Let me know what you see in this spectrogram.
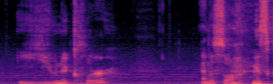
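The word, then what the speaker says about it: UNICLR: Under Night in Birth, Executable Late CLR. Or pronounced Unicler.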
